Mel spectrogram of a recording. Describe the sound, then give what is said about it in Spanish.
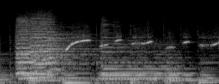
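A person whistles to call a girl to the window: clear, high whistled notes, first a long upward-sliding tone, then several shorter notes in a loose rhythm over a soft low background. “A mi chiquita yo le chiflaba, y a la ventana ella se asomaba”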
